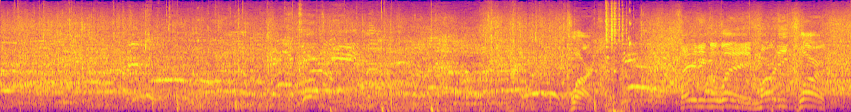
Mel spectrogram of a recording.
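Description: Basketball game in a crowded arena: steady crowd noise with short squeaks from sneakers on the hardwood and a ball bouncing, then one loud thump about three-quarters of the way through.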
